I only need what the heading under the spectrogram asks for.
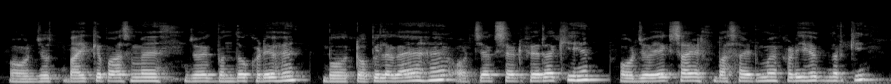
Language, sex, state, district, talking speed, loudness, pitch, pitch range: Marwari, male, Rajasthan, Nagaur, 195 wpm, -14 LUFS, 160 Hz, 150-175 Hz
